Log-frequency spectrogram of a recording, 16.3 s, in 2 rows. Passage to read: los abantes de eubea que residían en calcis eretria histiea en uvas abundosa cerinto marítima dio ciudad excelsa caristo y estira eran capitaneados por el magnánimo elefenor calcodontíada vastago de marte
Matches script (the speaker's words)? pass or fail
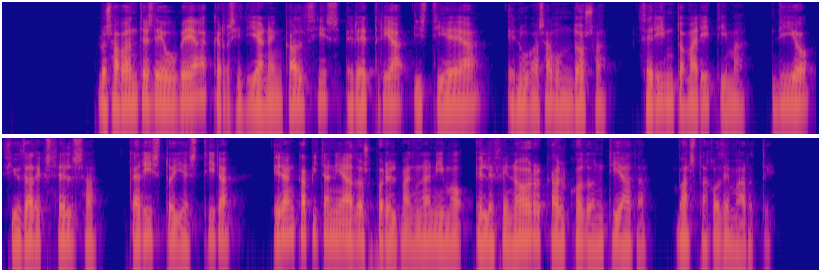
pass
